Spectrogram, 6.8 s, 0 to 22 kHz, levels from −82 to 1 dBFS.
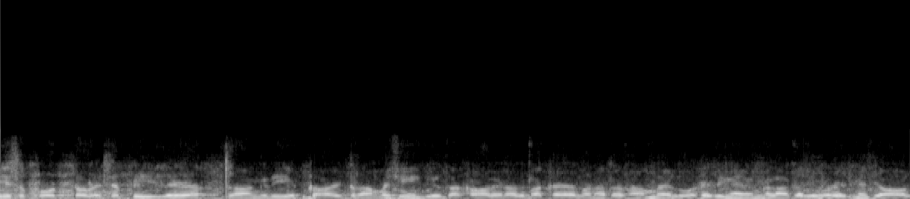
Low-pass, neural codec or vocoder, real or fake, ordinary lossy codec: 7.2 kHz; codec, 24 kHz, 6 kbps, HILCodec; fake; none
